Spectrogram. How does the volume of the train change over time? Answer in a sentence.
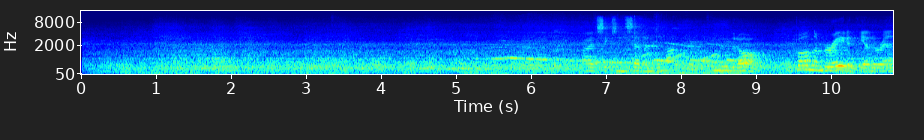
The loudness of the train stays about the same.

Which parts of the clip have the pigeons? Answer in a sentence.
You can't hear the pigeons here.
